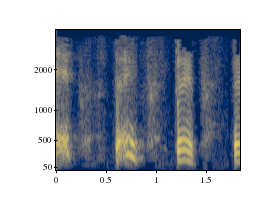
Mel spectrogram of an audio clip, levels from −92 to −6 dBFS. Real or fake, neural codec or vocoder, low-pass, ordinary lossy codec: real; none; 3.6 kHz; MP3, 16 kbps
